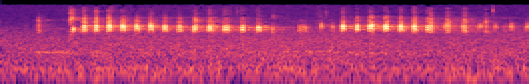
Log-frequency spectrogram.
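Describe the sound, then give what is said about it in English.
A coast petrel calling in two bursts of rapid, evenly spaced high-pitched notes, each run about a dozen pulses long, over a low steady background hum with no voices. “During spring and summer, if you live in Auckland or Northland, you might hear their call overhead at night.”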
